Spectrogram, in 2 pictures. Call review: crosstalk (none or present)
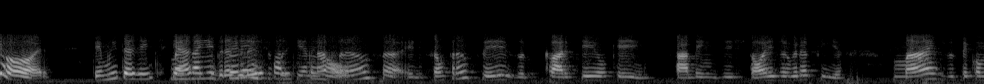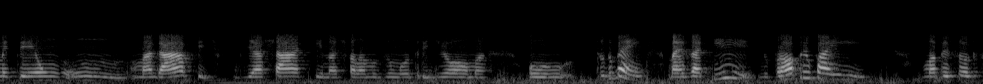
present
